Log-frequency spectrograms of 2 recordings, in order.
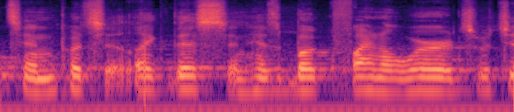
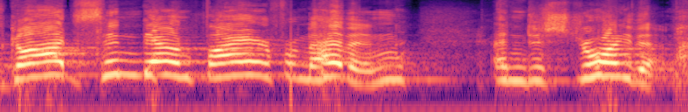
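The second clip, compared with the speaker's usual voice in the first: loud, higher, calling down fire; upset Elijah; 8 semitones higher, 16 dB louder than usual. Retold or imitated. Preacher voicing an upset Elijah calling down fire, loud. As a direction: rage at the people like Elijah. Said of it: "Elijah's upset and he says".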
